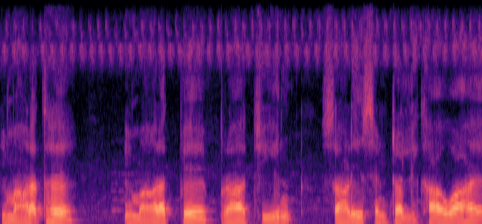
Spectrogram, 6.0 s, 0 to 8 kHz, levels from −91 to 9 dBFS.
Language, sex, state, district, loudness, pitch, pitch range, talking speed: Hindi, male, Uttar Pradesh, Lucknow, -17 LUFS, 140 Hz, 120-150 Hz, 100 wpm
